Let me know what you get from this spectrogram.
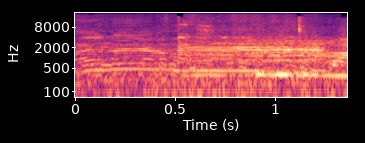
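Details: Sahiwal bull calf at a busy Chandpur cattle market in Bangladesh, 15 May, giving one drawn-out, steady-pitched moo with a faint lowering toward the end, over a constant background hum of the market crowd.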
